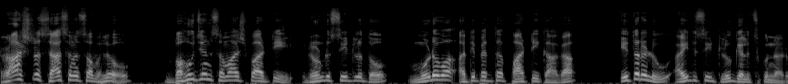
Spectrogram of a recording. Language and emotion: Telugu, neutral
